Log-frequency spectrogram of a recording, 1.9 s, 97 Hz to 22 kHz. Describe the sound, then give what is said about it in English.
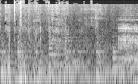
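Horses neigh in a stable on a horse farm with 22 stalls, each holding at least one horse, with hooves clip-clopping, a steady stretch of animal calls and shuffling that fills the short moment without pause. “It is very big with 22 stalls. In every stall, there's at least one horse, and this is where they sleep, eat, and drink water, and they rest here until we let them out into the pasture.”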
